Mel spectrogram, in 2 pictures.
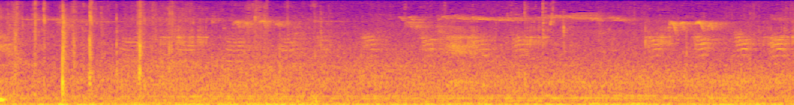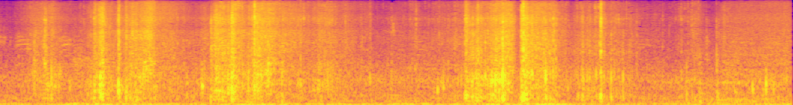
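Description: Footsteps crunching on gravel: a few steps in the second half, after a quiet start.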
